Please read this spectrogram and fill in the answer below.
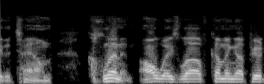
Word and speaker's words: Clinton: It's not Clinton, it's Clinton. Just sort of flows from the N to the T. Those of us experienced in South Carolina, we know the proper way to say the town, Clinton.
